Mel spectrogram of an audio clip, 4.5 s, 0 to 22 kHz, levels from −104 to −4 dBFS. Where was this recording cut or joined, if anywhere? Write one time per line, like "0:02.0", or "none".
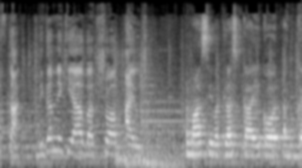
0:02.7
